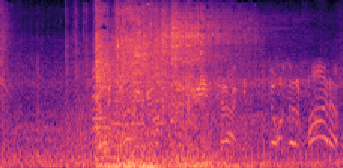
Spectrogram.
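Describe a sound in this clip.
A loud explosion booms nearby and rumbles away.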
